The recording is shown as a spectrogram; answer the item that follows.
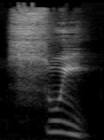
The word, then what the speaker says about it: suis: Conjugation of etre verb is je suis. Je suis. S is silent, means I am.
